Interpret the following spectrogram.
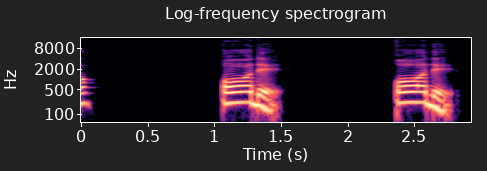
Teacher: এই দালটা কলকলার হরফ, ধাক্কা দিয়ে পড়তে হবে।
